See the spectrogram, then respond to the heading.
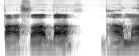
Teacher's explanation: क्योंकि ये पा वर्ग के सभी हैं और पा वर्ग के जो व्यंजन होते हैं ओष्ठ ध्वनियाँ कहलाते हैं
